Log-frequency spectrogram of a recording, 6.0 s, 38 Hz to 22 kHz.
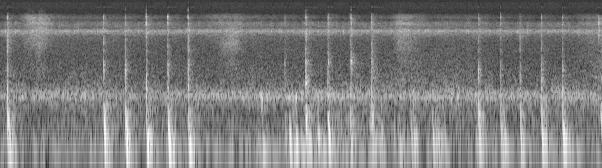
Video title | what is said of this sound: Nur 203 video assessment | the hollow sounds are all resonant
